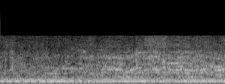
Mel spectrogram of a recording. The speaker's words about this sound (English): Oh, here we are. Drive right through the gate. You can park alongside that car.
